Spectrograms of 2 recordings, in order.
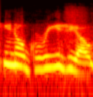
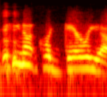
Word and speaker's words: Pinot Grigio: You don't even know how to say Pinot Grigio. It's not Peanut Gregario.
